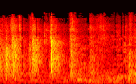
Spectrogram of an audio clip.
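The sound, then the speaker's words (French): Scattered clapping from an audience at a French-language teaching session, a few uneven bursts of claps spread across the short stretch, moderately loud, with no one speaking over it. “Alors, applaudissez pour elle.”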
